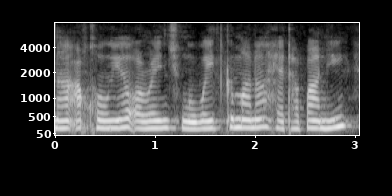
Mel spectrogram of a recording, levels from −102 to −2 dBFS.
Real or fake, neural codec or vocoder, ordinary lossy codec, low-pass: fake; codec, 16 kHz, 4 kbps, FreqCodec, larger model; none; none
